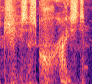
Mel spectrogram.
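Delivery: slow whispered mean dad; exasperated dad sigh. Pretend. Comedian doing mean dad in the elevator, whispered sigh. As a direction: breathe it out like a fed-up father. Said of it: "mean dad on vacation".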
